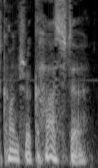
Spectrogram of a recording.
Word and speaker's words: Contra Costa: Mike, you're using the correct Spanish pronunciation, but the way we say it is Contra Costa County. The way you say Costco or Cost Plus.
